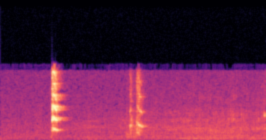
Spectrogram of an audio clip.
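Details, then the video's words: A pet rosy-faced lovebird gives one loud, shrill chirp, then a quieter harsh double chirp a moment later, in a quiet room. "Lovebird Chirping Sounds"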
